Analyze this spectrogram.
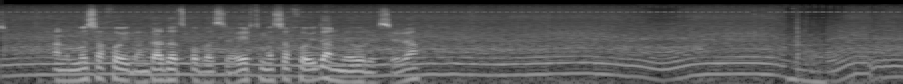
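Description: A car engine drones steadily and dips in pitch now and then.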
